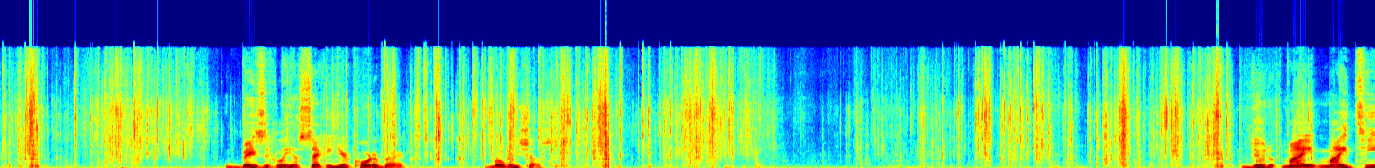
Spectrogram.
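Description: Trading cards and foil wrappers rustle and flick as they are handled close by.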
